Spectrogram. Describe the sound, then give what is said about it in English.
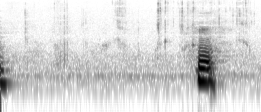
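Someone eats crunchy fast food fries, a few faint crisp bites and chewing crunches, with a brief louder vocal sound near the end. “These fries are really crunchy though, fast food fries. These are really good actually.”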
